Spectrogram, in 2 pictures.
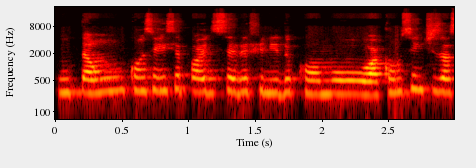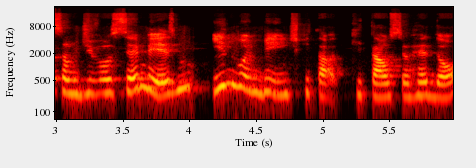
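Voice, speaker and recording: In a Minas Gerais accent, a woman speaks at a fairly quick pace with a high pitch. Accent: mineiro Brazilian Portuguese. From Minas Gerais, Brazil. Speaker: medical student lecturer. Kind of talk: lecture. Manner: fast; hesitant fillers.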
